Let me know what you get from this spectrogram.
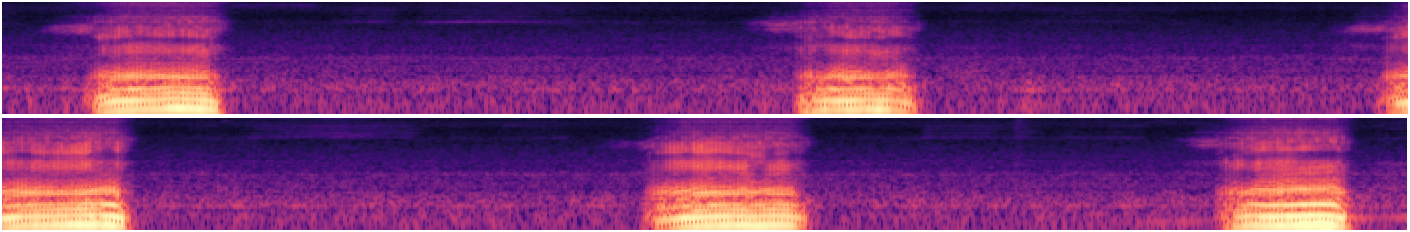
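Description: A sleeping Rottweiler snores loudly, each deep rasping snore coming about every four seconds.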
